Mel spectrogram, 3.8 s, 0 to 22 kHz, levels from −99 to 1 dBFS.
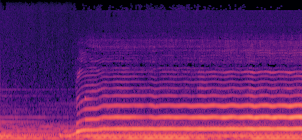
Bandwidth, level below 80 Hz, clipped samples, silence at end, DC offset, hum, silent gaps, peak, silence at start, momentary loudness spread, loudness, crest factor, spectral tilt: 16.5 kHz; -34 dBFS; under 0.1%; 0 s; under 0.1%; 60 Hz at -45 dBFS; none; -12 dBFS; 0 s; 13 LU; -27 LUFS; 14 dB; -8.5 dB/octave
